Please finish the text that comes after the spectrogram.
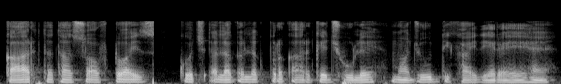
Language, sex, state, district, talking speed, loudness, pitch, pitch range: Hindi, male, Uttar Pradesh, Lucknow, 160 wpm, -18 LUFS, 105 Hz, 100-110 Hz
